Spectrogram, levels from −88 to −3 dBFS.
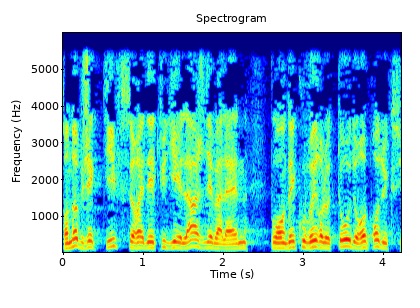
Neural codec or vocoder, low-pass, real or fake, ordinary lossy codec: none; 5.4 kHz; real; none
